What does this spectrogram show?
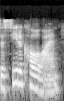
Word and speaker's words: acetylcholine: So this first one, everybody has a really hard time pronouncing always, but it's acetylcholine. And acetylcholine is the most common neurotransmitter, and that's because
